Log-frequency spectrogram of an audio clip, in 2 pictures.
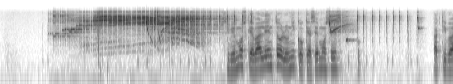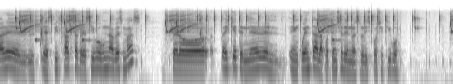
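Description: Upbeat electronic game music plays with bouncy melodies.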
